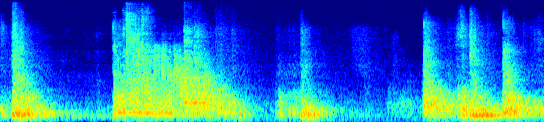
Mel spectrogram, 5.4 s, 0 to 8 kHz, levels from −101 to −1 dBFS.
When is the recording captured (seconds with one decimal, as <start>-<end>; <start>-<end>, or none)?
0.0-0.5; 1.8-5.4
